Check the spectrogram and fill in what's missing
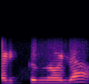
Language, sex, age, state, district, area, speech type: Malayalam, female, 60+, Kerala, Kasaragod, rural, conversation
